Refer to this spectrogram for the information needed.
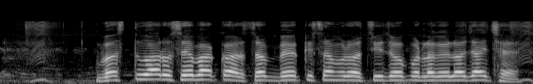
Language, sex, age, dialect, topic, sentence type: Maithili, male, 25-30, Angika, banking, statement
